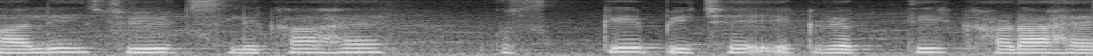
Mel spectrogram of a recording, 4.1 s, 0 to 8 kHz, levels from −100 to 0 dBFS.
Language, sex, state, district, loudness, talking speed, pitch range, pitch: Hindi, female, Bihar, West Champaran, -17 LUFS, 160 wpm, 185-210 Hz, 200 Hz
